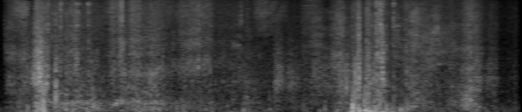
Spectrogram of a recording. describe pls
A sound effect of pulling curtains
